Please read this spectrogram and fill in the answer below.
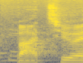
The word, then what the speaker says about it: Batuu: Batuu, I think is how you're supposed to pronounce it.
